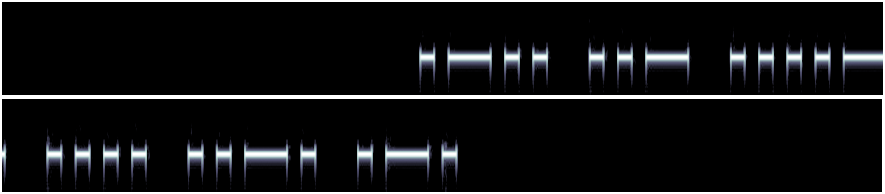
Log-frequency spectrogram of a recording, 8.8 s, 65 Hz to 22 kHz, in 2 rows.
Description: Morse code, heard as a keyed tone, about 17 wpm, 700 Hz. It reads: LU4HFR
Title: DXCC-100 Call Signs - 6 Characters - 17wpm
